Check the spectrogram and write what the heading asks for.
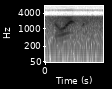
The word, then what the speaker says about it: Neumann: well it it's just this new Neumann honest pronounced Neumann they said they tell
